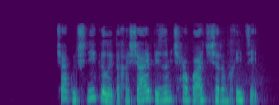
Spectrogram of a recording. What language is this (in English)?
Abkhazian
